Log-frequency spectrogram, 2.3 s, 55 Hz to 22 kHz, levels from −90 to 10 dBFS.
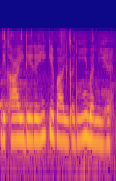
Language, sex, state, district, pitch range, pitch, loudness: Hindi, female, Uttar Pradesh, Lucknow, 215-230 Hz, 225 Hz, -16 LUFS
